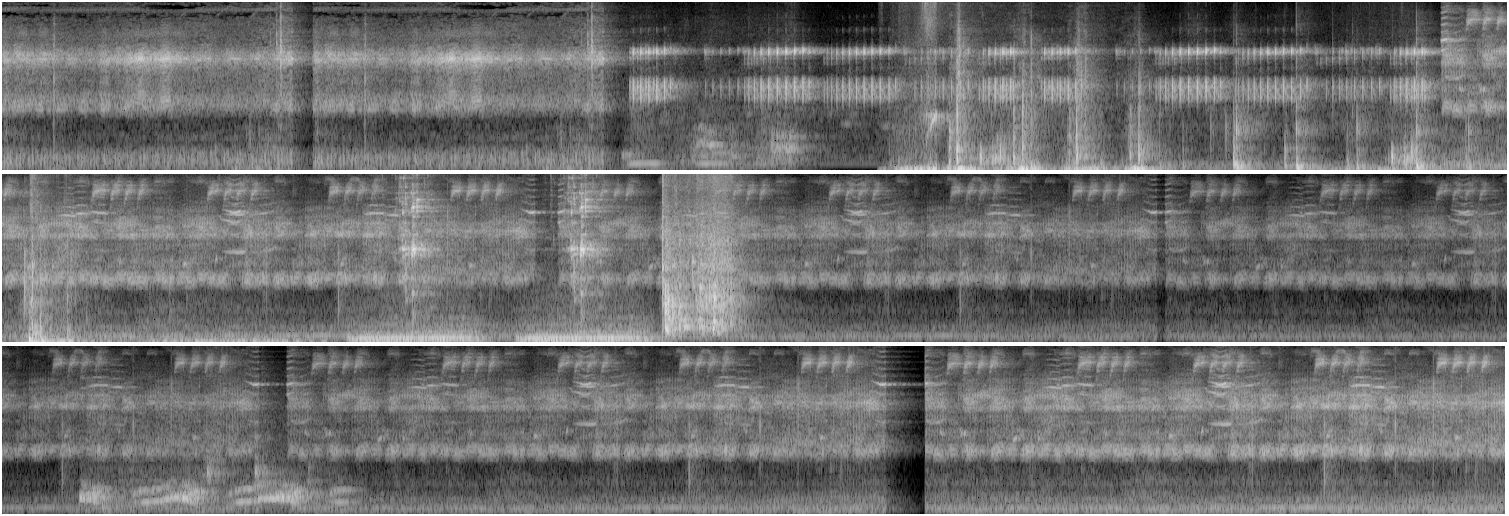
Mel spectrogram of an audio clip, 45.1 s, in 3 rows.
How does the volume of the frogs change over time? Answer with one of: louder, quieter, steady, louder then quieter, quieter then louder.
quieter then louder.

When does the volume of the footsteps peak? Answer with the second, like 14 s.
9 s.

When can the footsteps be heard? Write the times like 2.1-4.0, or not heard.
8.9-15.5.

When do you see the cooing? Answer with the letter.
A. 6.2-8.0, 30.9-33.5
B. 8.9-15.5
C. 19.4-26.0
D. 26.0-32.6
A.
